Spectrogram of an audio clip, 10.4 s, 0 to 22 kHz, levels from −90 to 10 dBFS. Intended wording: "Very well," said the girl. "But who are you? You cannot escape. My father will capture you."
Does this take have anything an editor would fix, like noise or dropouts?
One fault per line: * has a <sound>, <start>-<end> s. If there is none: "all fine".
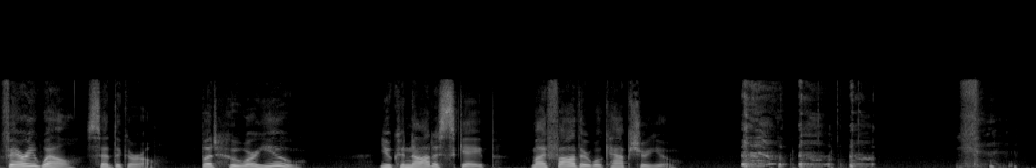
* has a cough, 7.4-8.8 s
* has a laugh, 9.5-10.2 s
